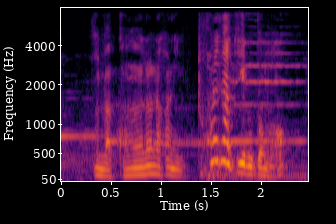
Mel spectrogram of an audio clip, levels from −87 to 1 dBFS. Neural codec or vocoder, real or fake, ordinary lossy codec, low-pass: codec, 44.1 kHz, 7.8 kbps, Pupu-Codec; fake; none; 7.2 kHz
